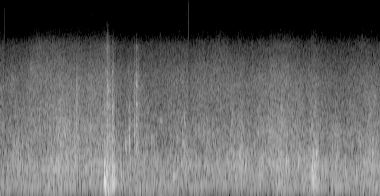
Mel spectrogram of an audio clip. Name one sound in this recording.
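A kayak thumps against the ground as it is unloaded from a car roof.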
